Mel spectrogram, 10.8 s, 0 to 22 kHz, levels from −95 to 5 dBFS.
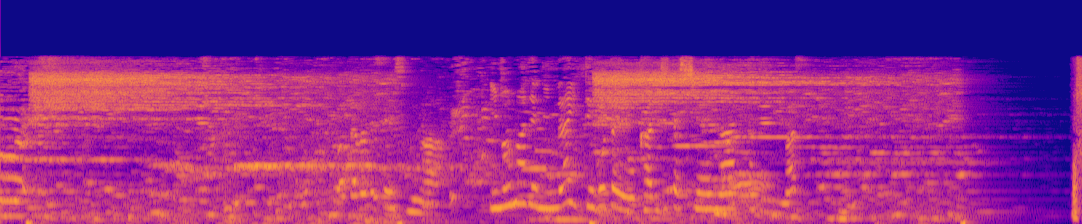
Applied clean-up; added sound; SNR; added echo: classical method log-MMSE.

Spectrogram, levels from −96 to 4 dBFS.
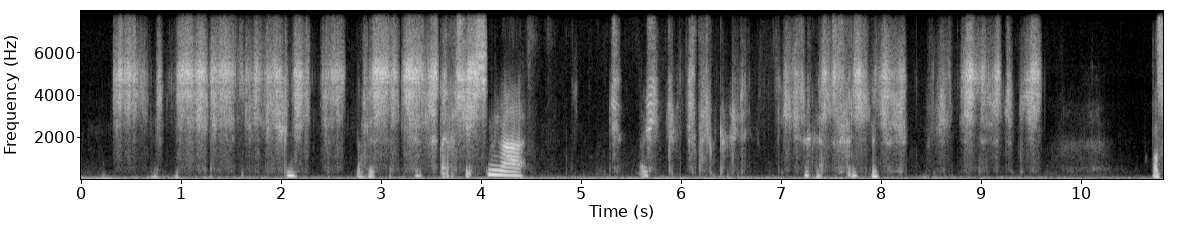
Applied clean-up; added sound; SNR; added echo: neural diffusion model UNIVERSE++.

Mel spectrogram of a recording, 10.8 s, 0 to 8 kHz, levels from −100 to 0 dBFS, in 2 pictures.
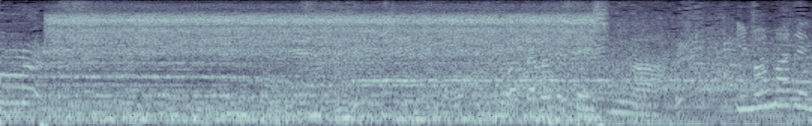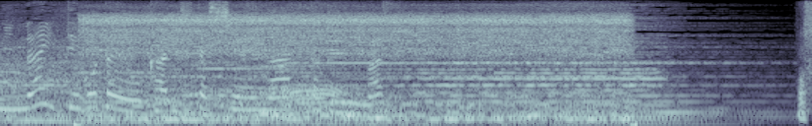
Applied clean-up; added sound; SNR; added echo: none; Guitar; -2 dB; none.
